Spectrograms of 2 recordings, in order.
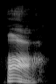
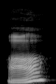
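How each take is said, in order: First: The pitch falls sharply from high. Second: The pitch rises like a question. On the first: "And angry. The fourth tone"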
